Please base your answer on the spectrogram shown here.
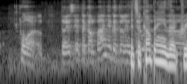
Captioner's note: speaking Russian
